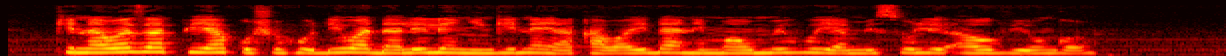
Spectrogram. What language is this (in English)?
Swahili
